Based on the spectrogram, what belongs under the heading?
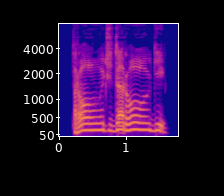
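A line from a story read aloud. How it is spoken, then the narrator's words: Shouting crowd. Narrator (Russian): кричала вокруг него толпа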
